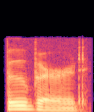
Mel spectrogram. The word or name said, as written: boobird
